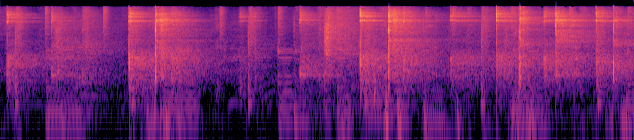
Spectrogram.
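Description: Table tennis ball being hit with a bat and bouncing on the table: a series of sharp knocks about once a second, over background music.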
